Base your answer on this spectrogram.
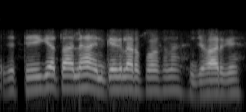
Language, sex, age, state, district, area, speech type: Santali, male, 18-30, West Bengal, Purulia, rural, conversation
